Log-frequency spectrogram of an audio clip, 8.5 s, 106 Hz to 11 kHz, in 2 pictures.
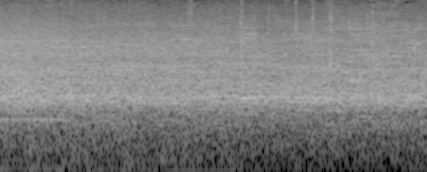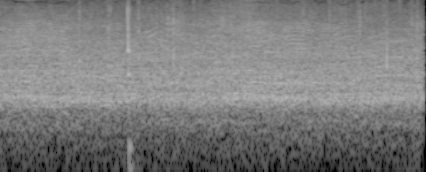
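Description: A live arena crowd in the wrestling game WWE 2K20, a steady dense roar of cheering and applause holding evenly throughout, with one sharp slam-like hit partway through and a voice speaking over it.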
